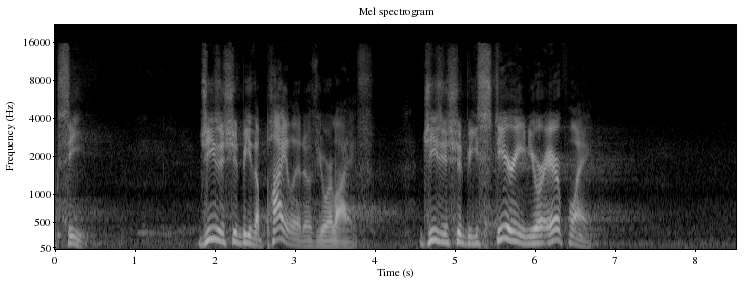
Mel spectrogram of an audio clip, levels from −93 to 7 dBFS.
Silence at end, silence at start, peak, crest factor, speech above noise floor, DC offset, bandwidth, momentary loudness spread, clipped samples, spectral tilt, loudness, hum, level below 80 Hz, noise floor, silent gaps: 1.7 s; 0 s; -14 dBFS; 20 dB; 32 dB; under 0.1%; 16 kHz; 14 LU; under 0.1%; -4.5 dB/octave; -32 LUFS; none; -64 dBFS; -64 dBFS; none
